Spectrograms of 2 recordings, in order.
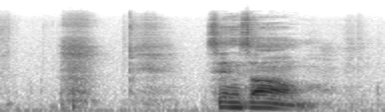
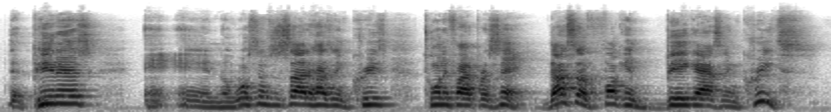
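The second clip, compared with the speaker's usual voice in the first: loud, higher, fast defiant rant; heated rant; 6 semitones higher, 8 dB louder than usual. Real, not acted. Host tells listeners who dislike male anatomy to leave, loud defiant rant. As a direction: shout down the critics, fast and fired up. Telling critics to go away.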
